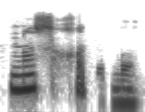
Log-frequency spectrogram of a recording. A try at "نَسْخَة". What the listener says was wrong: Tapi naskah lebih nuskhah. Di fathah betul, di fathah. Jamaknya baru dhamma. Nusakhun. Mufradnya naskah. Kalau bahasa kita naskah. Naskah. Naskah. Jadi mufradnya fathah. Jamaknya baru dhamma.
